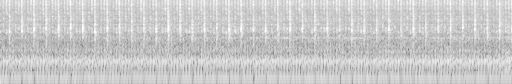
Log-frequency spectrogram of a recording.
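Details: Jeep Wrangler TJ at idle in early spring, known unresolved timing chain issue: sharp quick ticking puffing in step with firing from an exhaust manifold leak blowing by at the back corner, not the timing chain.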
